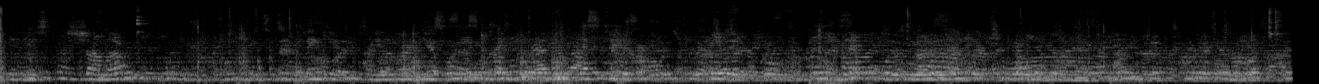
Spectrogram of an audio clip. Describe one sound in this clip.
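Many adults chatter over one another.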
